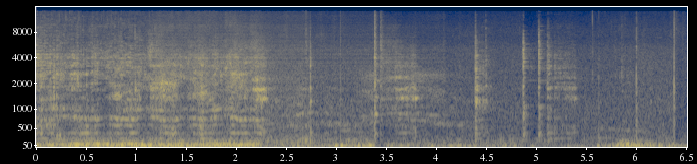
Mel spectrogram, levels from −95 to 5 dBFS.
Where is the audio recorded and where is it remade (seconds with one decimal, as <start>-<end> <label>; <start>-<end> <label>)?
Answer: 0.0-1.2 recorded; 1.2-4.1 remade; 4.1-6.5 recorded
